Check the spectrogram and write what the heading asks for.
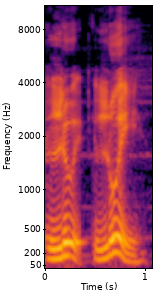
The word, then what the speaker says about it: Louis: Louis is like you say without the S. Oh wait, like Lewis Hamilton. So just Louis.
